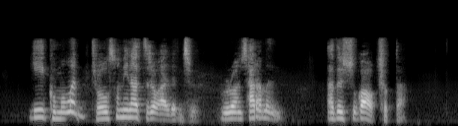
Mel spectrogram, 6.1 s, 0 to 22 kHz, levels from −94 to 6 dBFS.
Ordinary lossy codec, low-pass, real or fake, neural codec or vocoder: MP3, 48 kbps; 7.2 kHz; fake; codec, 16 kHz, 0.5 kbps, X-Codec, WavLM features, trained on Multilingual LibriSpeech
